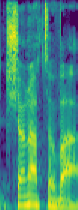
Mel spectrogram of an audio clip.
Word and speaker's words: Shana Tova: Shana Tova, I think is it Shana Tova? I think is the way you pronounce it. That's right.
